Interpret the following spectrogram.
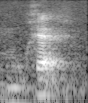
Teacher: So therefore it's going to be a palabra aguda. And the stress is going to be on the last syllable. So right here, mujer.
